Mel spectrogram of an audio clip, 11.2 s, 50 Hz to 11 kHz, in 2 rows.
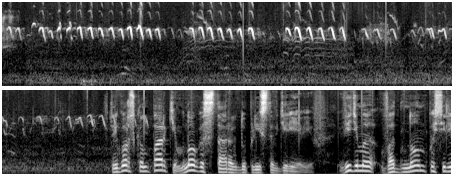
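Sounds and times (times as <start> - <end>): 
green sandpiper piping calls: 0.0 - 7.8
faint clucking: 0.0 - 10.0
low rumbling background: 0.0 - 11.2
speech: 7.0 - 11.2.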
